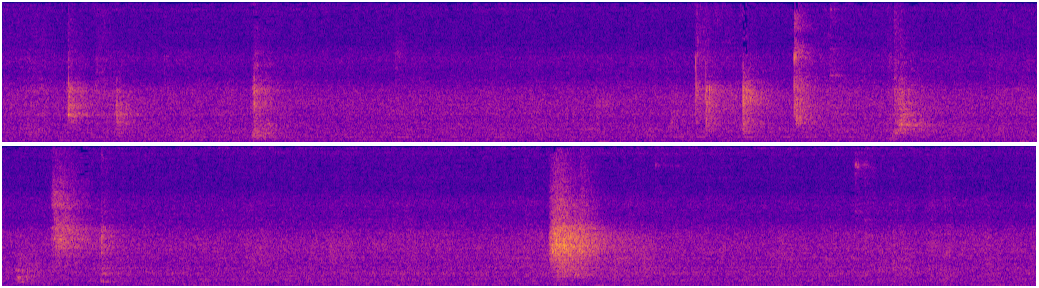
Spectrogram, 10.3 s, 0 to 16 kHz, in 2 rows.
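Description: Scattered small clicks and taps from a keychain amplifier board, its wires and a 9-volt battery snap being handled and connected. The sharpest click comes about eight seconds in, over a steady low room hum.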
